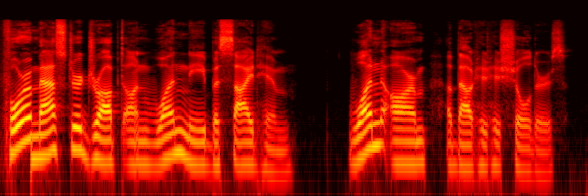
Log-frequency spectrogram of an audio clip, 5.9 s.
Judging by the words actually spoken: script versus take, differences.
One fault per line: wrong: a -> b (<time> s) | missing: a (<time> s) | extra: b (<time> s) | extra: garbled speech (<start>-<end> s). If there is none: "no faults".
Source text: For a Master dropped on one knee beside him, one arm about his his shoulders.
no faults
